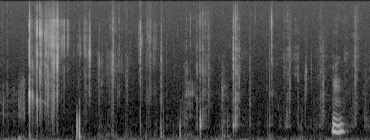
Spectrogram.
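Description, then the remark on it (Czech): Crisp crunching as someone bites into and chews a crusty heel of homemade sourdough bread, made of one third rye and two thirds wheat flour, topped with carrot spread, with irregular crackly snaps throughout and a short voiced murmur near the end. “a já jsem teď dostala výjimečnou možnost ochutnat křupavou patku chleba s mrkvovou pomazánkou”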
